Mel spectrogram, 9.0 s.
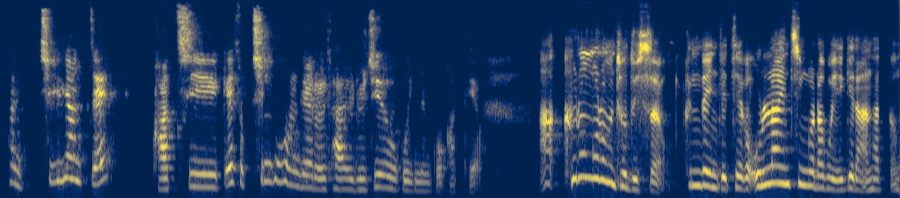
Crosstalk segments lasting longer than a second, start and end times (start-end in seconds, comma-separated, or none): none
